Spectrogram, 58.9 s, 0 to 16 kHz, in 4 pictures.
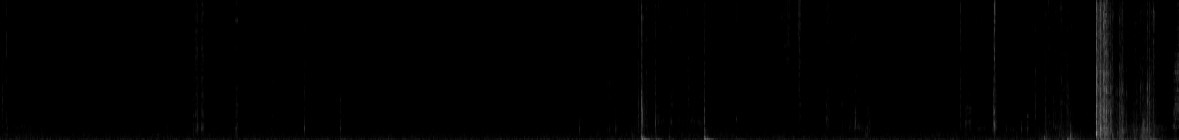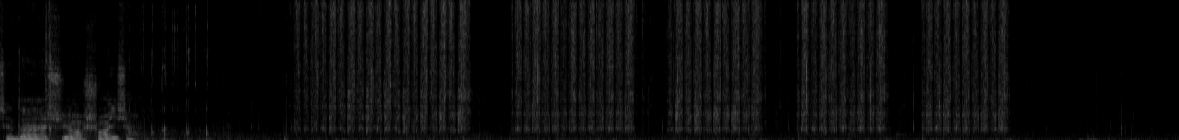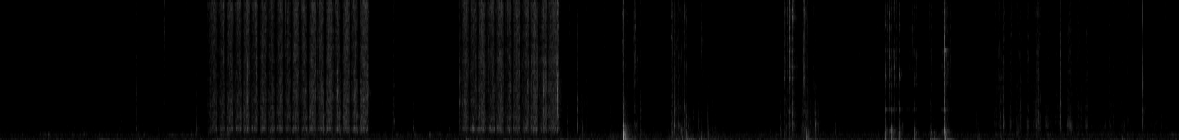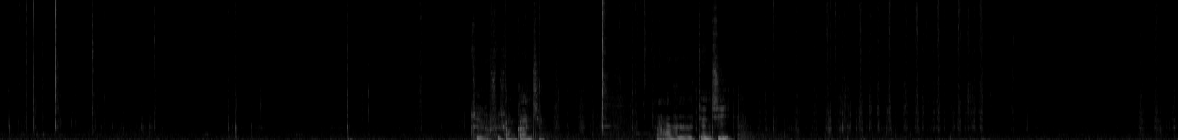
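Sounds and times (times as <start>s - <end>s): cotton swab scrubbing: 18.3s - 27.4s, 32.0s - 34.1s, 35.2s - 36.5s.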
